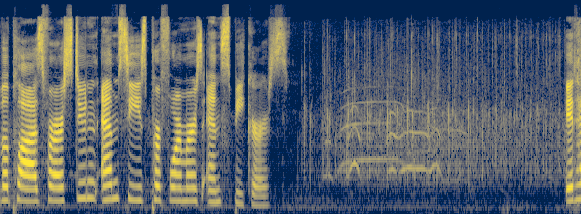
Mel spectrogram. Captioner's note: applause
